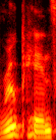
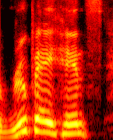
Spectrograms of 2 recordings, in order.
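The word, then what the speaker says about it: Roope Hintz: pronounce his name but apparently through pay just like Lupe the cleaning lady who George hooked up with on Seinfeld is a rooh pay hints he's riding a three-game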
